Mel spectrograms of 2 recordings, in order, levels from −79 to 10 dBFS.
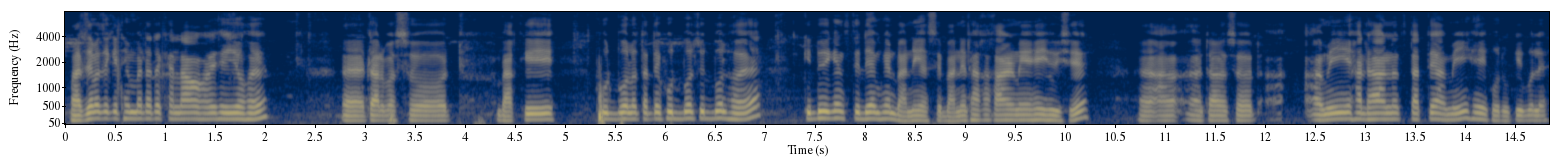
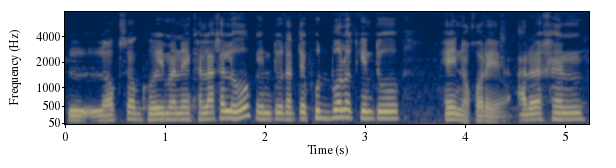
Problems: constant background noise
